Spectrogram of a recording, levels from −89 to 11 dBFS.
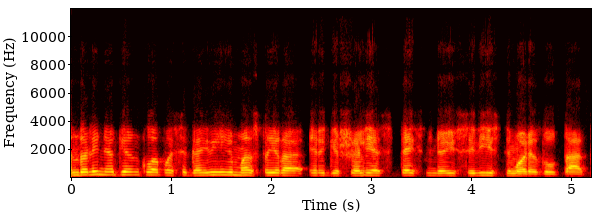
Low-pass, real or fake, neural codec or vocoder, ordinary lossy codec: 9.9 kHz; fake; vocoder, 22.05 kHz, 80 mel bands, WaveNeXt; Opus, 16 kbps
